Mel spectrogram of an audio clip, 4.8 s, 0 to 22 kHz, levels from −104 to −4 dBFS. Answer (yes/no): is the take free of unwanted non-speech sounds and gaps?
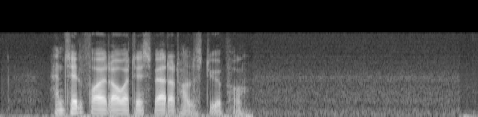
yes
